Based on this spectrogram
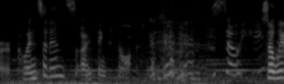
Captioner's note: crowd laughs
